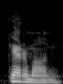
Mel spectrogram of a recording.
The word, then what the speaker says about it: Hermann: And it's usually spelled with an H, but pronounced in Russian as German. And I'm trying to be excruciatingly correct here, tonight, so I will, that's the difference. In the handout I gave you, I spelled the name with an H, okay, but I'll be saying it with a G, hard G if I can remember.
